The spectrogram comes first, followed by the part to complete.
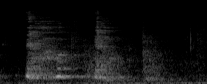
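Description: A person coughing several times in quick succession, the first cough loudest.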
